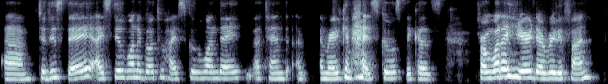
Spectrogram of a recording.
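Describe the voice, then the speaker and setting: A woman's voice: medium pitch, darkish tone. A woman, giving a talk to students in a hesitant way, with many fillers and small laughs. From Iran. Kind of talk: presentation to students.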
